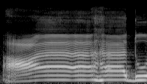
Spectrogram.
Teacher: আওয়া কুল্লামা, মাতে এখানে টান আছে, এর আগে কিন্তু কোনো টান নাই, তাহলে আমাদেরকে বলতে হবে আওয়া কুল্লামা মা। আহাদু, আইনের উপর খাড়া জবর যেটাকে আপনারা বলেন, অথবা ছোট আলিফ, এটাকে টানতে হবে।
